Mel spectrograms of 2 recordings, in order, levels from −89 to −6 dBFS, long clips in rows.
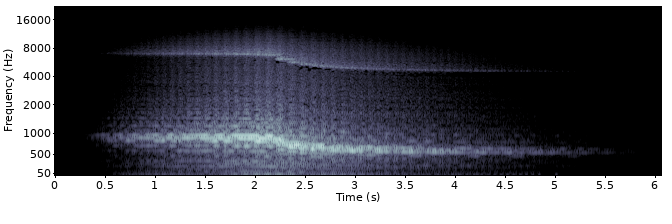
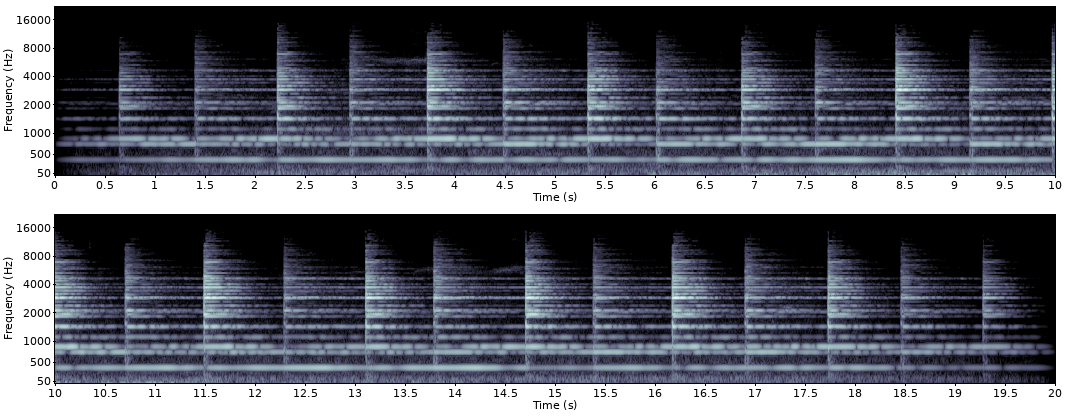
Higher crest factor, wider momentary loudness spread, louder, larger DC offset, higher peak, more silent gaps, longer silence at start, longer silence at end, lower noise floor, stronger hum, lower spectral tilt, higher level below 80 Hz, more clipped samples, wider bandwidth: about the same, 18 dB vs 22 dB; first, 22 LU vs 18 LU; second, -29 LUFS vs -21 LUFS; neither; second, -14 dBFS vs -2 dBFS; neither; first, 0.7 s vs 0.2 s; first, 1.75 s vs 0.35 s; first, -82 dBFS vs -50 dBFS; neither; about the same, -1.5 dB/octave vs -0.5 dB/octave; second, -60 dBFS vs -54 dBFS; neither; about the same, 13.5 kHz vs 13.5 kHz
